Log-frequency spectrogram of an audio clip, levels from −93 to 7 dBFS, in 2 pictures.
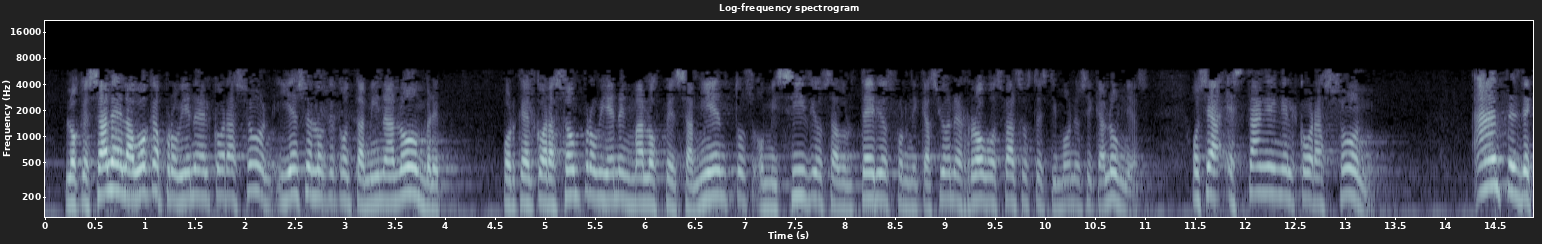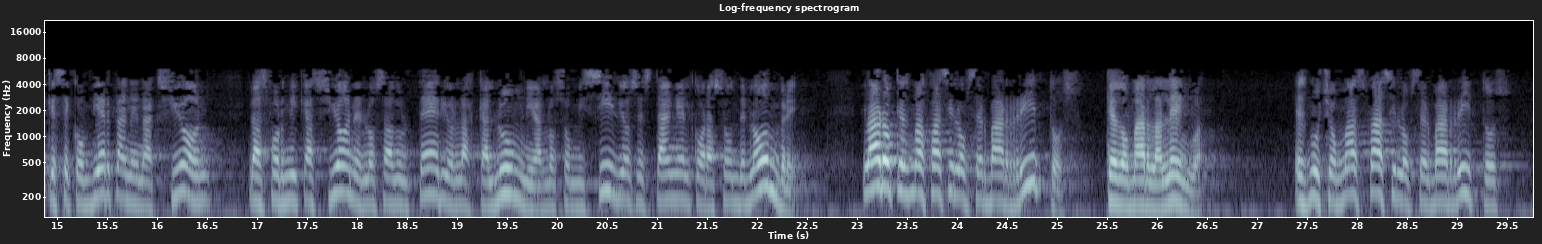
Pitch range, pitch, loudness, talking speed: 160-205 Hz, 180 Hz, -24 LUFS, 150 wpm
